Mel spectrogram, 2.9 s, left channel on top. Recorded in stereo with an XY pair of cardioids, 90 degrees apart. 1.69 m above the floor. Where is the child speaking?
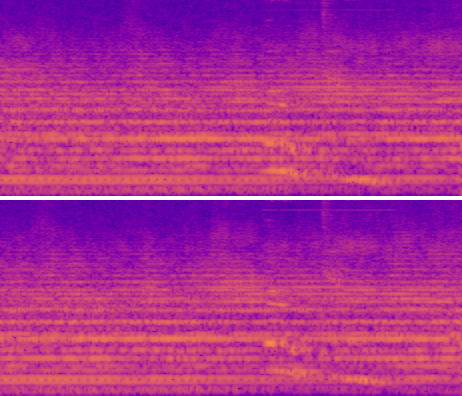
10° left, 6.5 m.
